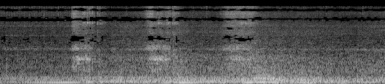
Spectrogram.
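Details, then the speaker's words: 1986 Dodge D150 Royal SE, 225ci six-cylinder, running after the new-old-stock carb was fitted and fuel was seen entering. Steady low, even rumble with no stumbles or flat spots, so it now runs normally. "I actually took the whole top the carburetor off I could see the gas brain in so now it's actually run and going in fired up"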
